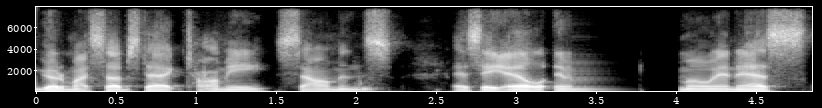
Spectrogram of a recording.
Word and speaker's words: Salmons: to my Substack, Tommy Salmons, SALMONS, like salmons, the fish, a school of them. But I'm from the South, so we pronounce the L, you fucking Yankees.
